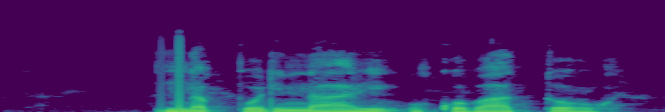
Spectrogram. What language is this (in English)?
Kinyarwanda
